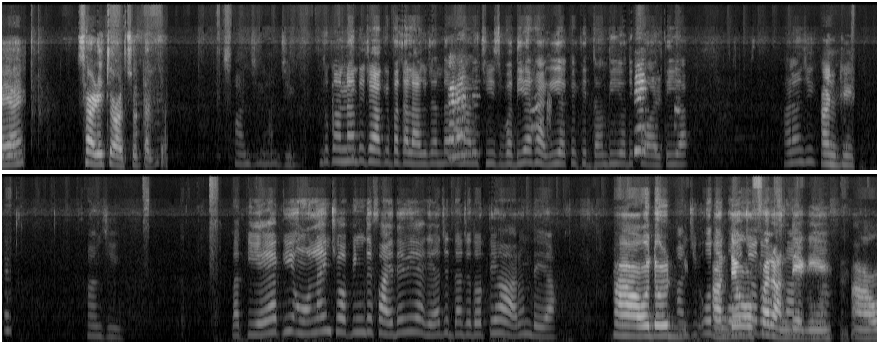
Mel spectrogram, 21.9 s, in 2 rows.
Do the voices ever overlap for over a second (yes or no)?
yes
